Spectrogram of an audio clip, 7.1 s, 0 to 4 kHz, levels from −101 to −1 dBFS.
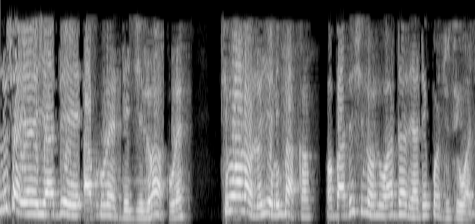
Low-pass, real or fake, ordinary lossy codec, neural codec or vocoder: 3.6 kHz; real; AAC, 16 kbps; none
